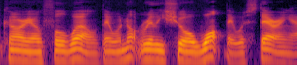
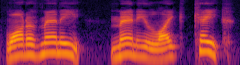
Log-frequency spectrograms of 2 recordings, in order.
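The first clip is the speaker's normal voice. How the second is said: high, bouncy little creature squeak; high-pitched cute creature voice; cartoon creature; 7 semitones higher, 3 dB louder than usual. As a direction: pipe it up like an odd little critter. Same creature keeps talking.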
